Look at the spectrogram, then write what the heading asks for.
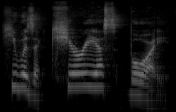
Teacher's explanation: the adjective form is curious the first syllable is strong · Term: strong syllable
